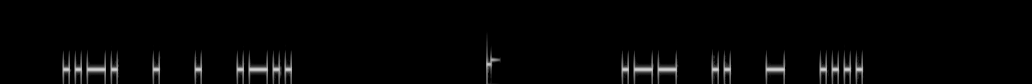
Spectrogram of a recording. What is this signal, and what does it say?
Morse code, heard as a keyed tone, about 20 wpm, spaced as for 14 wpm, 700 Hz. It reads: FEEL WITH
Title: 139 Lesson 23f - Letter f - Words 20wpm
